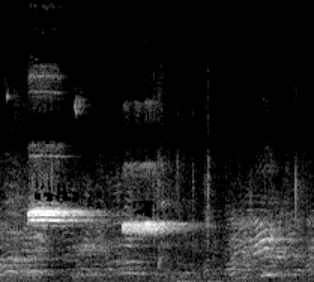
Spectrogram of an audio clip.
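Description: Two short, high whistle blasts from a wrestling referee's whistle; the second is lower in pitch. Shouting voices can be heard around them.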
